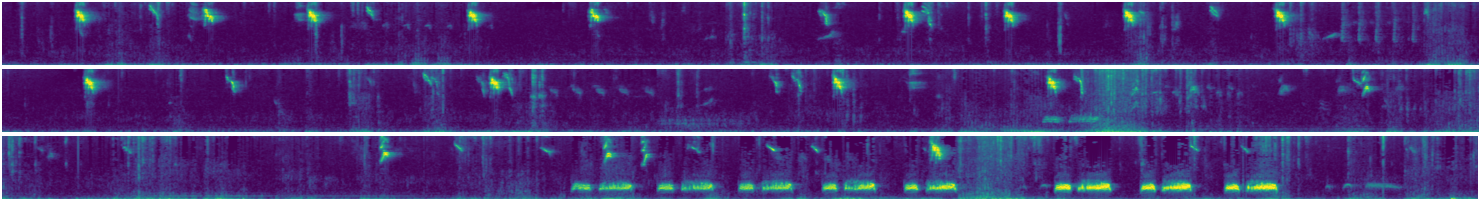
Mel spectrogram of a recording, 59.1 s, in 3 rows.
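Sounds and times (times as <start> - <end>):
lower repeating bird call: 47.0 - 52.2, 53.4 - 56.4.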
